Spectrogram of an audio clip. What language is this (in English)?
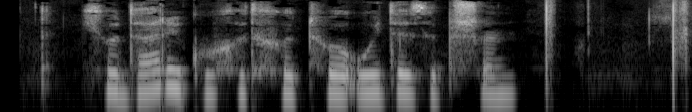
Abkhazian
